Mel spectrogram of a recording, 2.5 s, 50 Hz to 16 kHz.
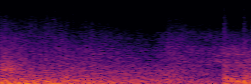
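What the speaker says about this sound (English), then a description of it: "We do have artillery coming in" Artillery fire in the Wargame: Airland Battle 10v10 match on Ragnarok, a continuous low rumbling barrage of distant booms that swells again near the end, with no talking.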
